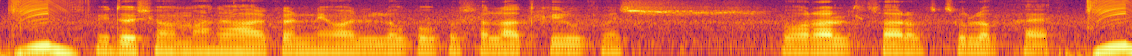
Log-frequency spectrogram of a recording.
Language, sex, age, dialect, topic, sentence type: Hindi, male, 25-30, Marwari Dhudhari, agriculture, statement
